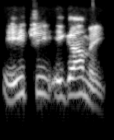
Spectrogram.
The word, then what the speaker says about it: Eiichi Egami: one of them is our feature which is aichi igami so welcome aichi am I pronouncing the name correctly first of all yes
